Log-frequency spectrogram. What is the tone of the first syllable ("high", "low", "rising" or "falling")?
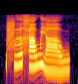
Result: rising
